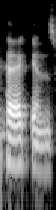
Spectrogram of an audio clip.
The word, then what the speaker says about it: Perkins: your name is kieran perkins which rhymes with gherkins do you like to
